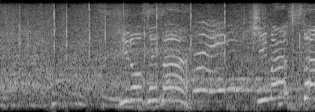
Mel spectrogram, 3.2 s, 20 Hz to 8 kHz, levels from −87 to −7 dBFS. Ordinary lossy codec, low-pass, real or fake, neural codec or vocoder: none; 7.2 kHz; real; none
